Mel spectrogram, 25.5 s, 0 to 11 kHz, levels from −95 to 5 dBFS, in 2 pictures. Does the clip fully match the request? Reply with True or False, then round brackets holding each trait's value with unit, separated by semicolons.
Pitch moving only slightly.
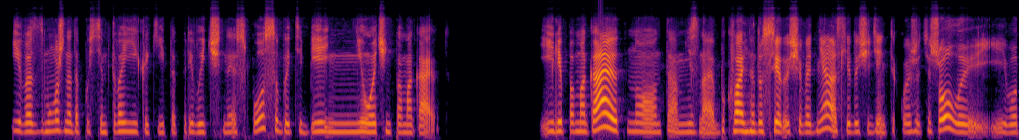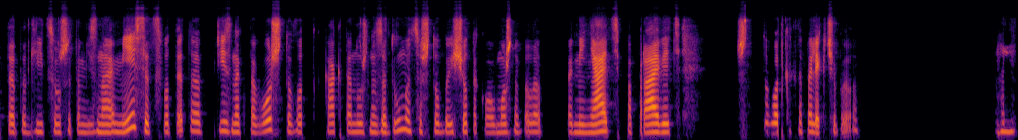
True (1.5 semitones)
